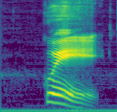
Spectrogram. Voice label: "gui", Chinese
